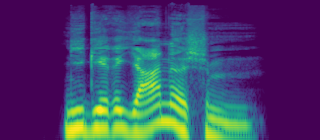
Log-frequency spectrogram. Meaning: strong dative masculine/neuter singular of nigerianisch
- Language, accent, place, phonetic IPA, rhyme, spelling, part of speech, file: German, Germany, Berlin, [niɡeˈʁi̯aːnɪʃm̩], -aːnɪʃm̩, nigerianischem, adjective, De-nigerianischem.ogg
